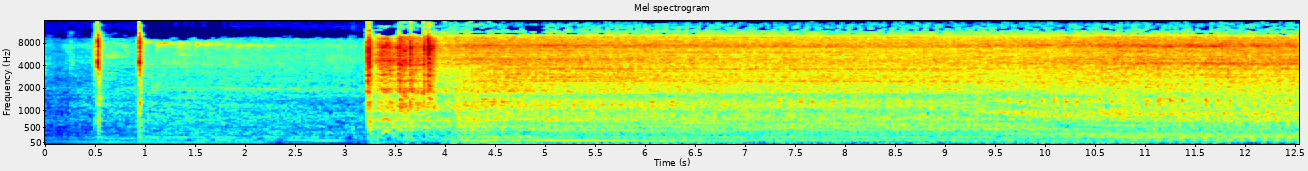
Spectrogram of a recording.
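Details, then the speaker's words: Suzuki APV fuel-injected engine with its original, normal MAP sensor: a brief crank catches quickly, then a steady, even idle with no misses or knocks, the healthy baseline before the MAP sensor is unplugged. "ini sensor masih bawaan Masih normal Kita tes dulu"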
